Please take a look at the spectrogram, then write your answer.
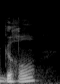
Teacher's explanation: This final D is not pronounced. Okay, so grand, and then the feminine form, grande.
